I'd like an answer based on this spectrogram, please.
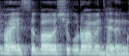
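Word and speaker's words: Weisbach: 윌리엄스 식이라는게 있고요 달시 바이스 바 식이라는게 있습니다 얘가 이름이 뭐 원래 이렇게 뭐 이런 식으로 써 있는데 이게 영어가 아니어 가지고 바이스 바라고 읽는 것이 맞습니다 뭐 하젠 포 아질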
